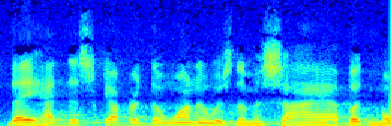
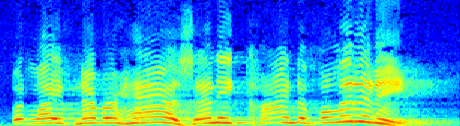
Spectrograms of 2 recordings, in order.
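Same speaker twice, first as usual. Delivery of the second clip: higher and louder fervent declaration; preaching at full force; 10 semitones higher, 11 dB louder than usual. Acted. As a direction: proclaim it with conviction.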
